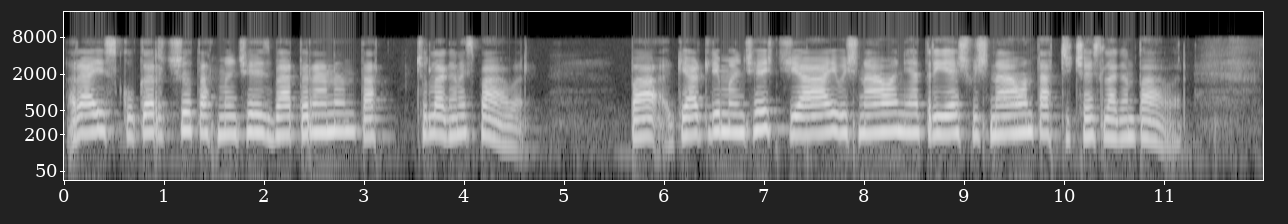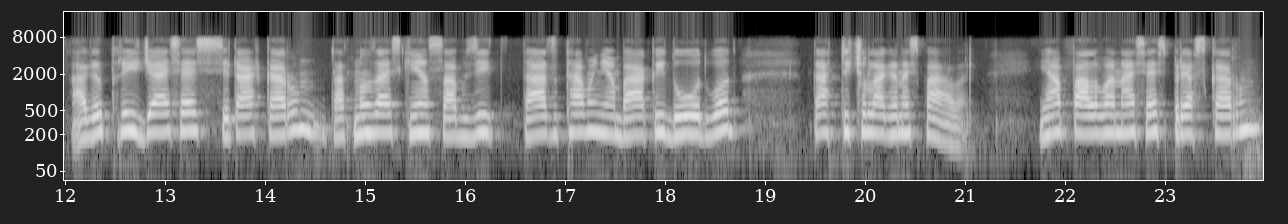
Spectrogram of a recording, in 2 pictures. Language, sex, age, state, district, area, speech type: Kashmiri, female, 45-60, Jammu and Kashmir, Anantnag, rural, spontaneous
